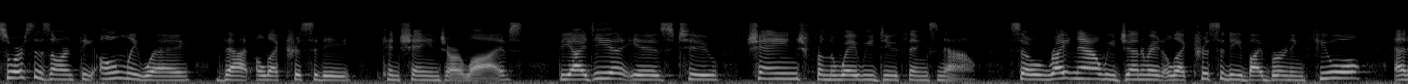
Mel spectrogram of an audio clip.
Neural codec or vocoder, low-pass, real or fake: none; 7.2 kHz; real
